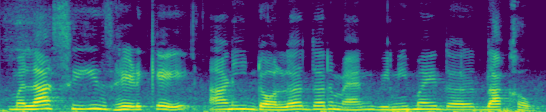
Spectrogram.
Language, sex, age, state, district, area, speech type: Marathi, female, 45-60, Maharashtra, Mumbai Suburban, urban, read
